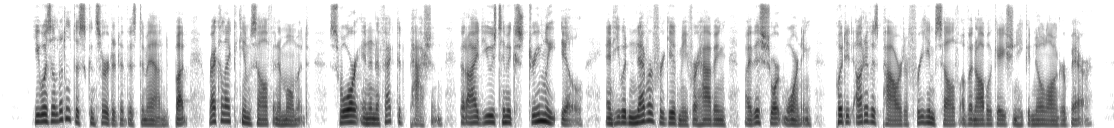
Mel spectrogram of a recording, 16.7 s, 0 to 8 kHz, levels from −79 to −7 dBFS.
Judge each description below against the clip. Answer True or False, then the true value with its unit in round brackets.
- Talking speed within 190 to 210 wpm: True (195 wpm)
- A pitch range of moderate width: False (5.9 semitones)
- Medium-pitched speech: False (115 Hz)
